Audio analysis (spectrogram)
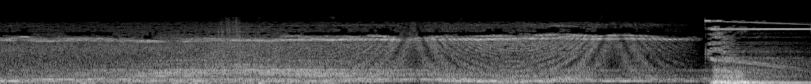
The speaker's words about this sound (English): Look, is that warp engine on? Nope. Now it's on.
